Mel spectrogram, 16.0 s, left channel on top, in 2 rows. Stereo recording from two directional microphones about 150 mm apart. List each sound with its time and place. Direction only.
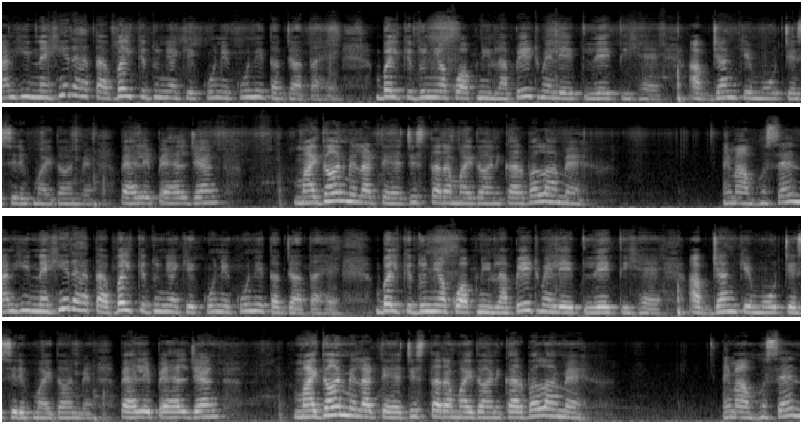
0.0 s a woman's voice: 50° right (ahead or behind)
15.2 s speech: 40° right (ahead or behind)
